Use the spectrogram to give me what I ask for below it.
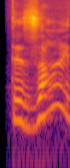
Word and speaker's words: design: Design 这个字呢是图案的意思，那在文章中当名词用，当然它也可以当动词用，代表的是设计。那注意哦，字中 s 的发音是 z 的声音，我们念作 design。那例句说啊，这个包包上特殊的动物图案使它与众不同。那如果我们在 design 的字尾加上 er，what is a designer？设计师。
